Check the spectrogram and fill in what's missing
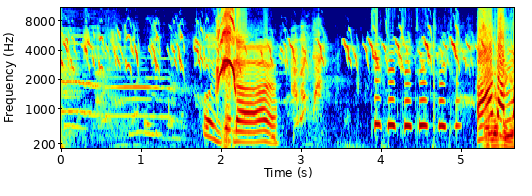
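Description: Native chicks and hens cluck and chirp in a busy poultry farmyard, with a rooster crowing loudly near the middle and more bursts of poultry calls toward the end.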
